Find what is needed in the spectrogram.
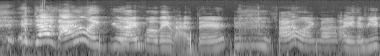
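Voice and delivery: half laughing, half whining. Real, not acted. Laughing complaint.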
